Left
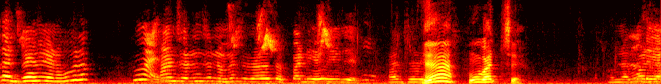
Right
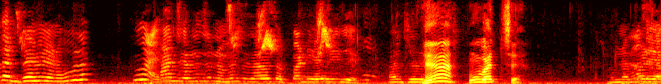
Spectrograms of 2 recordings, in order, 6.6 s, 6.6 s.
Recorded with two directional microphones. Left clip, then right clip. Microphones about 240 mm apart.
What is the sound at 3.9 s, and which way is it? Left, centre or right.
Speech, centre.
